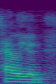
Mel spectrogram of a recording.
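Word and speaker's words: Heljan: It should be pronounced Hellion. It's a Danish company, so, you know, again,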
